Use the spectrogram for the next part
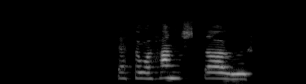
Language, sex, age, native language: Icelandic, male, 9, Icelandic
